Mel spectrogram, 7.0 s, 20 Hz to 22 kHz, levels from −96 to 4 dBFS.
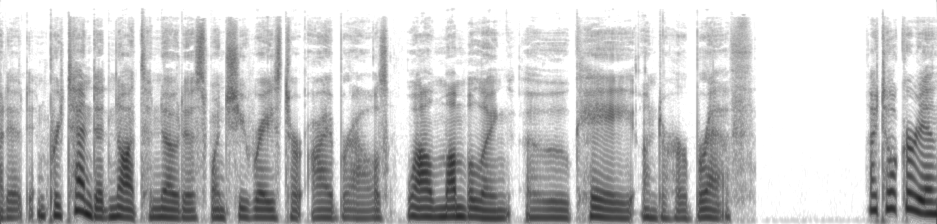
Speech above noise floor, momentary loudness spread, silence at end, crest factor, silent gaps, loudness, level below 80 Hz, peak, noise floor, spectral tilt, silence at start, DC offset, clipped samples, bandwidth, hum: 62 dB; 10 LU; 0 s; 18 dB; none; -21 LUFS; -62 dBFS; -4 dBFS; -81 dBFS; -7 dB/octave; 0 s; under 0.1%; under 0.1%; 14.5 kHz; none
